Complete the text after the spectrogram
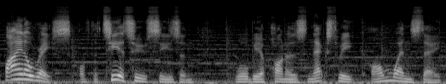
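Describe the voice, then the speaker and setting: Man commentating, voice going hoarse. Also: medium pitch, moderate pace, soft background music. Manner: excited, rambling, with many uh fillers. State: losing his voice. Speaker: sim racing commentator and streamer. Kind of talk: live race commentary and stream sign-off.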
